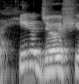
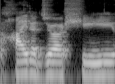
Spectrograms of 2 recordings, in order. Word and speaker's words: Hirajoshi: why but such heaviness well hiro joshi or haida joshi or however you want to pronounce it it's it's a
